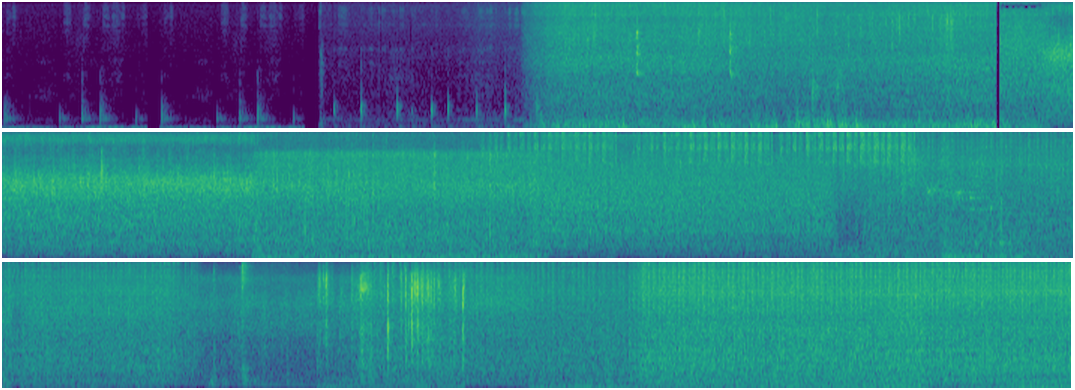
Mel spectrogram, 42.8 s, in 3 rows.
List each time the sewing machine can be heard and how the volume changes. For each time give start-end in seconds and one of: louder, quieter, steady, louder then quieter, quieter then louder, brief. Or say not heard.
25.8-42.7 louder.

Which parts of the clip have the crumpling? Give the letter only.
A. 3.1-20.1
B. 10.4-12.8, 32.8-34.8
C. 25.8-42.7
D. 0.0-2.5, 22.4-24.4
B.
